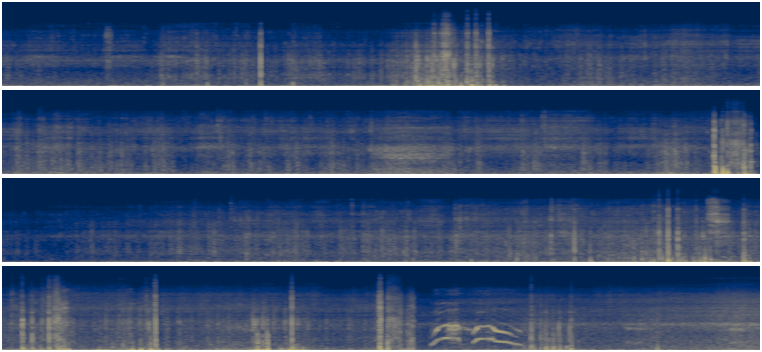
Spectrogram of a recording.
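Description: Wind buffeting a camera microphone held at water level, with water sloshing and slapping against a stand-up paddleboard and several sharp splashes. Near the end a voice whoops as the board catches a wave.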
